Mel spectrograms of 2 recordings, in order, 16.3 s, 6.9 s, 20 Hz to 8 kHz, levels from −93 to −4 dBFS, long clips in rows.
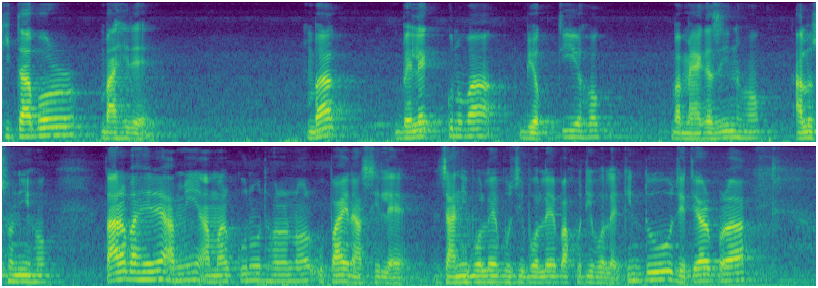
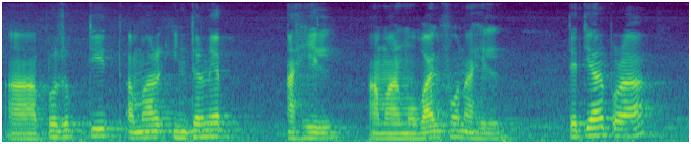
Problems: constant background noise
